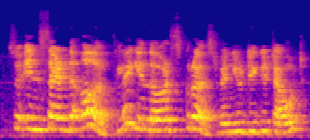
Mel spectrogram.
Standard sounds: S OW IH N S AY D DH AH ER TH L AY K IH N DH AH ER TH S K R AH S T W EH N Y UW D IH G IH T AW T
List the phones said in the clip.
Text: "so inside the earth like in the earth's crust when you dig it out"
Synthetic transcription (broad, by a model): S OW IH N S AY D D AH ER T L AY K IH N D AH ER T S K R AH S T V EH N Y UW D IH G IH T AW T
